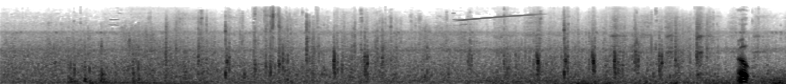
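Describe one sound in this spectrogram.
Footsteps crunch on dirt and dry leaves.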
